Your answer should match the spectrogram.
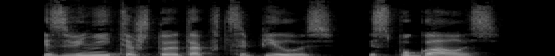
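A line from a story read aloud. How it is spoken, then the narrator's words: Quiet, embarrassed young woman. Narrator (Russian): в смущении проговорила тихо девушка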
